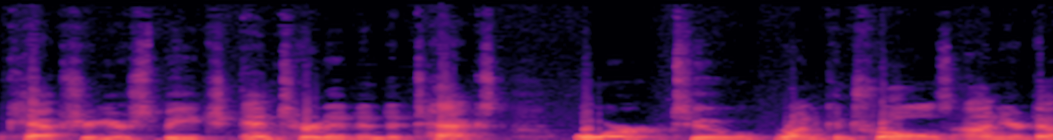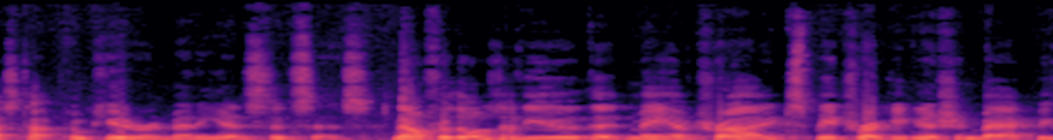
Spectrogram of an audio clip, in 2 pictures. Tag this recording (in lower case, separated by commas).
speech, male speech, monologue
